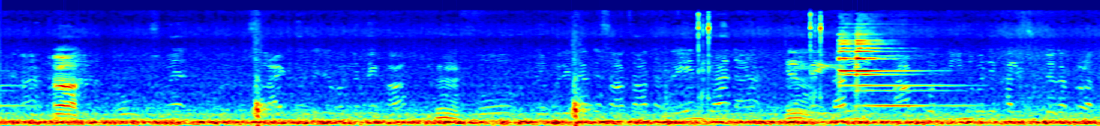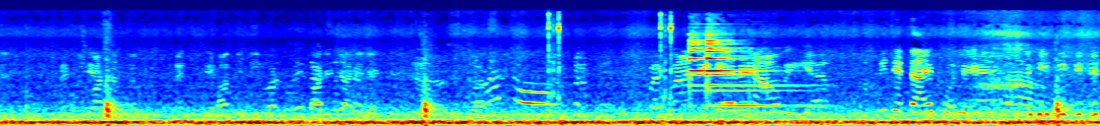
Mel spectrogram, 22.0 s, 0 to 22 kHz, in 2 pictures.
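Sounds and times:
bell-like chime: 0:08.4 - 0:10.2, 0:17.9 - 0:19.4.

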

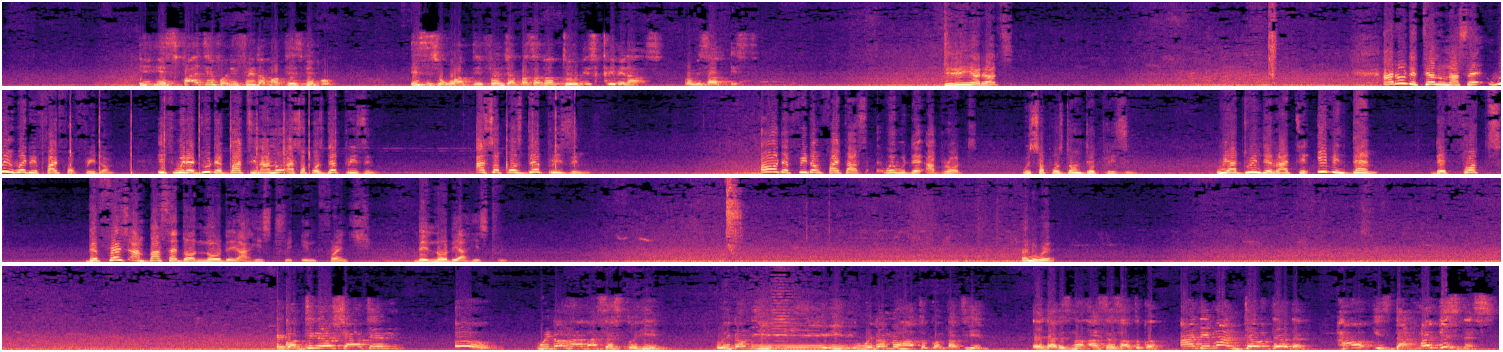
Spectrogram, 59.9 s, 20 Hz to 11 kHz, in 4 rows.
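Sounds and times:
passing vehicle engine and tyres: 0:00.0 - 0:59.9
short hiss: 0:11.3 - 0:13.8, 0:36.1 - 0:39.4, 0:43.0 - 0:43.8
brief sharp sound: 0:37.2 - 0:37.5.

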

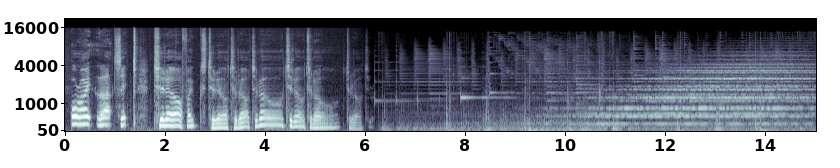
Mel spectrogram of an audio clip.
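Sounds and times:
sustained chord: 0:08.1 - 0:15.0.

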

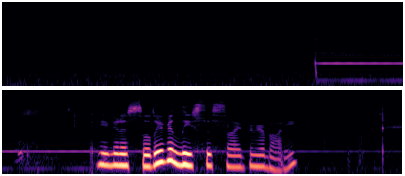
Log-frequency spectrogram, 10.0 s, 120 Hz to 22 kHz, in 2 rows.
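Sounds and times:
meditation bell ringing: 0:03.9 - 0:10.0.

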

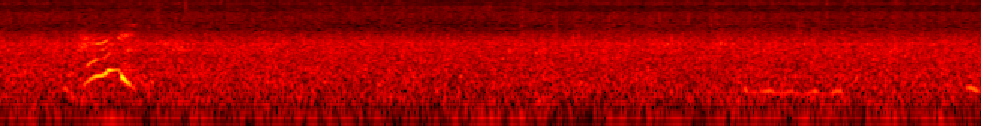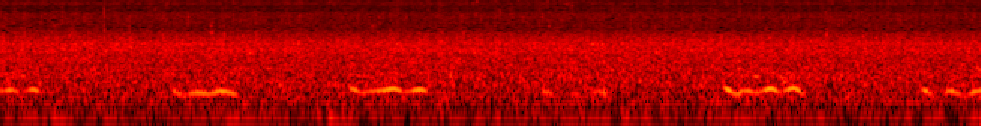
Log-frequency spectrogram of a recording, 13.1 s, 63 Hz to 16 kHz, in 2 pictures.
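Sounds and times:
flowing water rushing: 0:00.0 - 0:13.0.

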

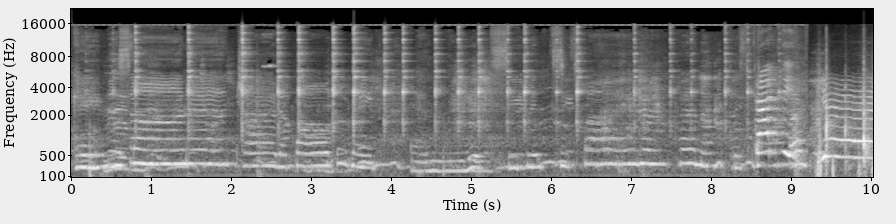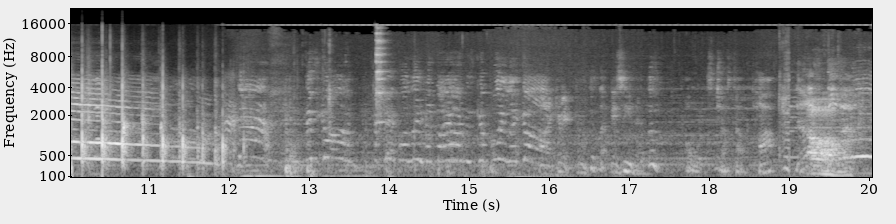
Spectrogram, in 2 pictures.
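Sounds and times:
woman singing: 0:00.0 - 0:09.2
hands clapping: 0:09.4 - 0:12.3.

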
